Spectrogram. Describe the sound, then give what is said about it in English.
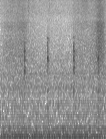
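Steady low engine and road rumble from inside a car creeping along in slow traffic in rural Maine, with four evenly spaced high ticks over about a second and a half. No one speaks. “There's traffic all the way up this way.”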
